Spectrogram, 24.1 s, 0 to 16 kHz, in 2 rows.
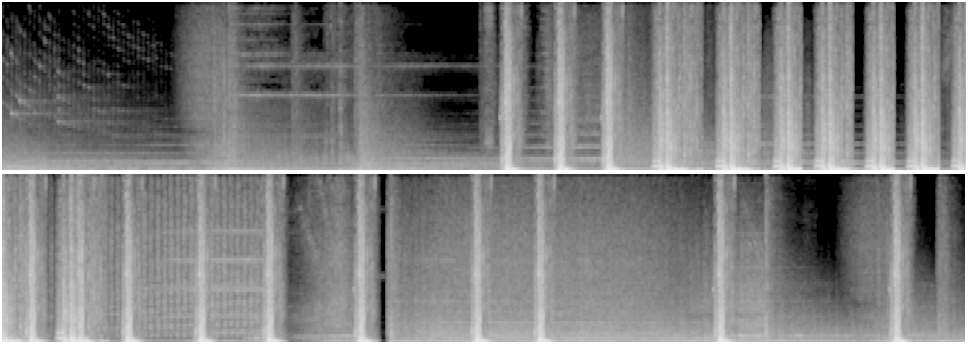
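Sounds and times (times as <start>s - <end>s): background music: 0.0s - 13.1s, 14.8s - 24.0s
heavy punch and thud effects: 6.2s - 13.8s, 14.4s - 15.6s, 16.5s - 16.8s, 17.9s - 19.0s, 20.9s - 21.4s, 23.1s - 24.0s.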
